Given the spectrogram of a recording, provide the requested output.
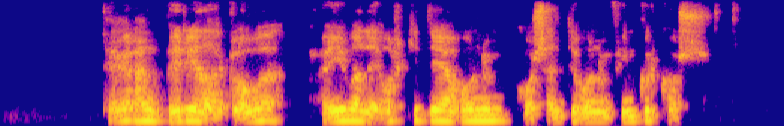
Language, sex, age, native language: Icelandic, male, 40-49, Icelandic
